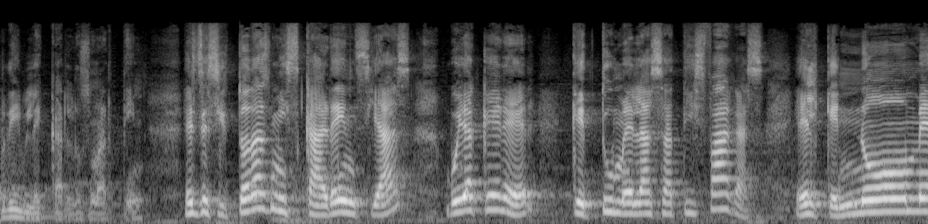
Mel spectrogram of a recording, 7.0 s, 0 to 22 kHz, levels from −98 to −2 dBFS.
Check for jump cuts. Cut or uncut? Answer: uncut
